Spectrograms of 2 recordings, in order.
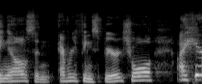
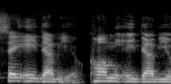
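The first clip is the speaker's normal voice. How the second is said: plain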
